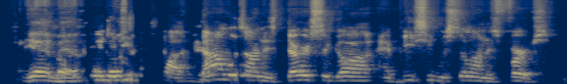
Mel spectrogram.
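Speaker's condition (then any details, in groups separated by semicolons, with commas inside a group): No condition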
